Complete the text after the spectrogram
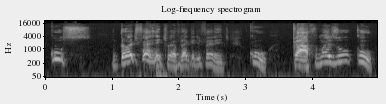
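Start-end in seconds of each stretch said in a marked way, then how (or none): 0.1-0.7 cus said high and drawn out with a clear final s; Hebrew pronunciation. Shown as a demonstration. Teacher models Hebrew cus against Portuguese cu, drawn out. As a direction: stretch cus so the class hears the s. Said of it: "como no português".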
